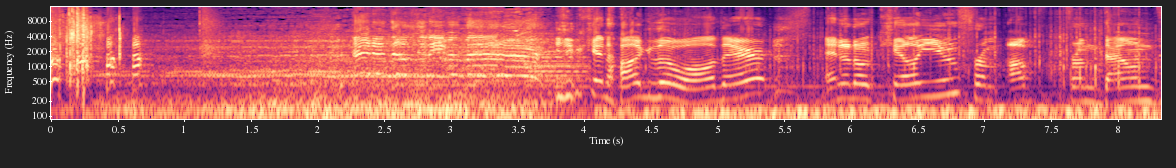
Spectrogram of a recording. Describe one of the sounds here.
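A young man laughs and shouts loudly.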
